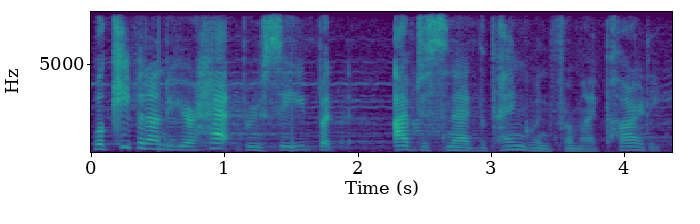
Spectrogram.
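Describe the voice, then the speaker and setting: A glamorous socialite with an airy, affected lilt. Her pitch lifts and falls brightly. A long reverb and faint music surround her. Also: big pitch swings, normal speed. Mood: breezy. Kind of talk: animated series voice acting.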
